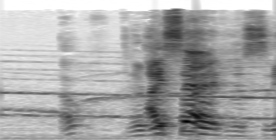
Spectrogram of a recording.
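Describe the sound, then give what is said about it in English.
An emergency siren wails steadily as it goes by outside an open window on a hot day, a sustained high tone running through the whole moment while a person talks over it. “I said, hey, let's leave the window open. It's very hot. Hopefully, sirens don't go by. All right, they're gone.”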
